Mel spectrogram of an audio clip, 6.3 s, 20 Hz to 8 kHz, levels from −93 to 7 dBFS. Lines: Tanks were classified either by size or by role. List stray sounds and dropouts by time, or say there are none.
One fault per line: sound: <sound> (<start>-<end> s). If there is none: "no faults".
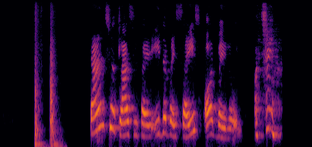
sound: thud (0.7-1.4 s)
sound: sneeze (5.1-5.7 s)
